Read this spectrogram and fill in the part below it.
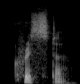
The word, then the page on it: crista: British English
